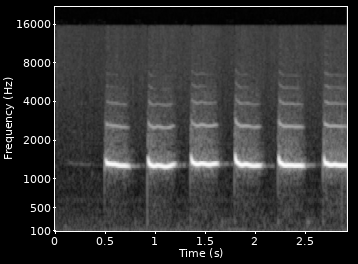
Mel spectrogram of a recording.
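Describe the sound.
Six short, sharply attacked whistle notes at one steady pitch, evenly spaced, each tongued like the letter T as a person practices whistling the letter T, with no talking.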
